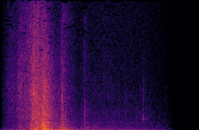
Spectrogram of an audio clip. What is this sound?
Open umbrella
open, rain, umbrella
